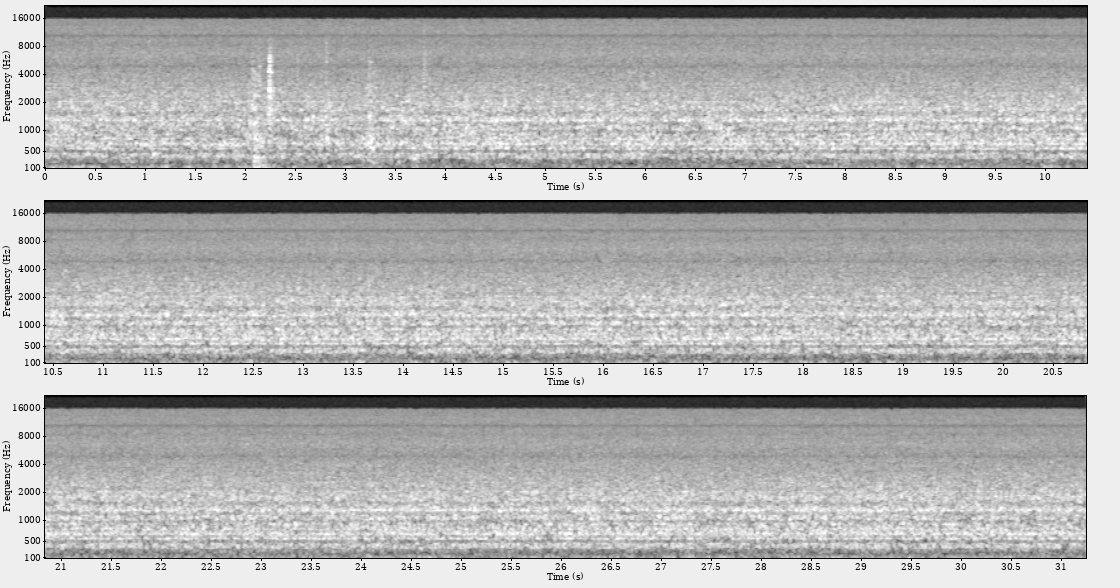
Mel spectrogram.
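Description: A steady, low-level mechanical hum, unchanging throughout, with a single brief click about two seconds in.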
